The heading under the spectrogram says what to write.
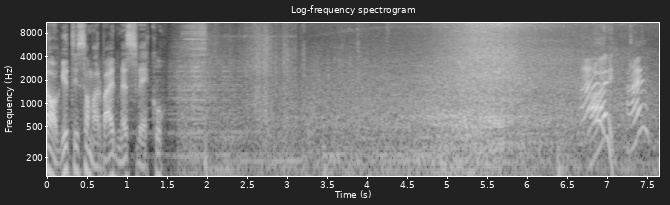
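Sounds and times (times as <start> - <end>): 
speech: 0.0 - 2.1, 6.9 - 7.6
vehicle passing on a city street: 1.6 - 7.6
steady urban traffic rumble at a bus stop: 2.0 - 7.6.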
